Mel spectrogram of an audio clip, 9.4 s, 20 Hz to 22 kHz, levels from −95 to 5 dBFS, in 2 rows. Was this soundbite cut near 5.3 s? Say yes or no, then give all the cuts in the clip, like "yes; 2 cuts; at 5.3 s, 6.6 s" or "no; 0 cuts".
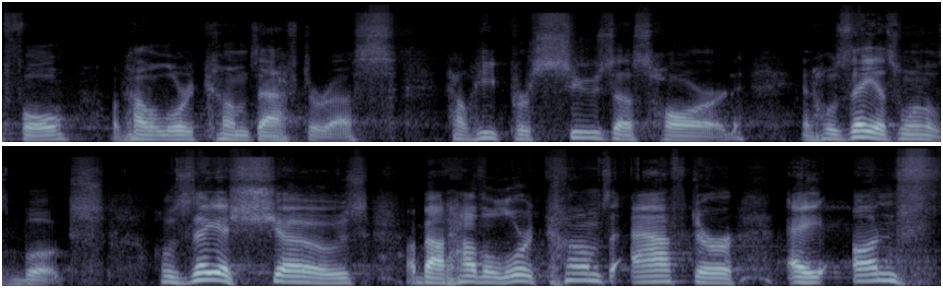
no; 0 cuts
